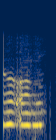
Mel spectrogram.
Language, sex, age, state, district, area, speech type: Assamese, female, 60+, Assam, Darrang, rural, conversation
